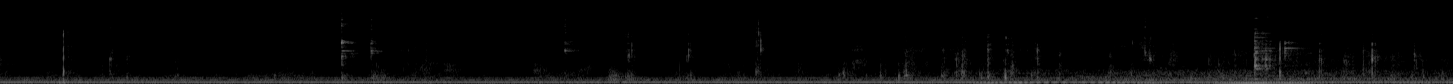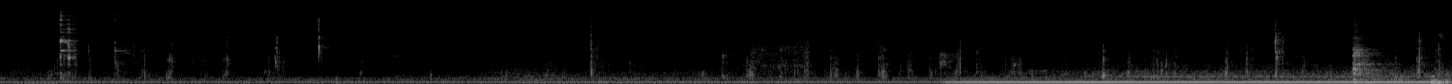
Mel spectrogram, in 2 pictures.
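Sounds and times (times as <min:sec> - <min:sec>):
person chewing food: 0:05.8 - 0:27.9
low hum: 0:08.4 - 0:16.1, 0:18.3 - 0:29.0.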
